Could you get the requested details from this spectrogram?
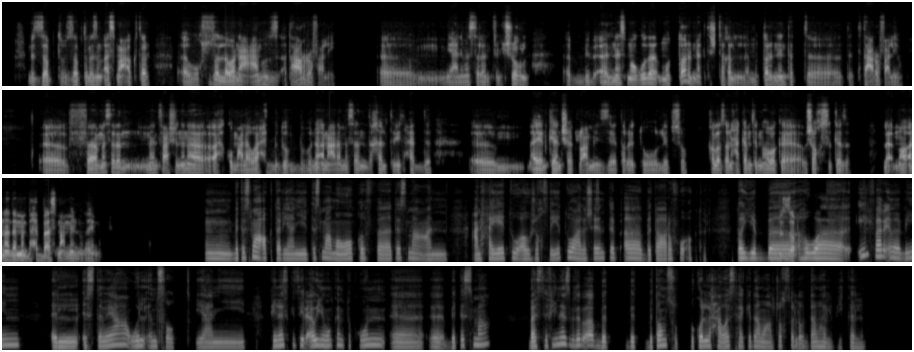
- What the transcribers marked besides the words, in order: none
- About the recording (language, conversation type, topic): Arabic, podcast, إزاي بتستخدم الاستماع عشان تبني ثقة مع الناس؟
